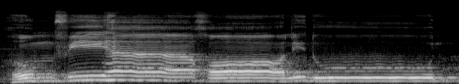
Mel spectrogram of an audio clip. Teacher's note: میم کو خوب ظاہر کر کے پڑھیں گے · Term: اظہار شفوی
